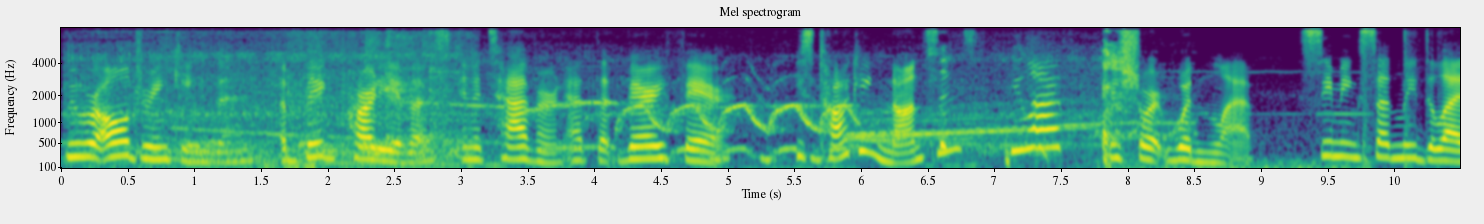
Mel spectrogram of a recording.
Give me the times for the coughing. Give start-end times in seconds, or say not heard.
1.6-3.1, 6.5-8.2.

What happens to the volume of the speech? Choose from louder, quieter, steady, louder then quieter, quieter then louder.
steady.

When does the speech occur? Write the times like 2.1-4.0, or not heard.
0.0-10.4.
